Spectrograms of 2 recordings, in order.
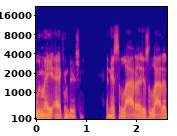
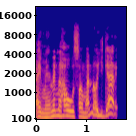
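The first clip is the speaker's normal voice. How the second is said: casual, playful, pitched-up joking banter; 10 semitones higher than usual. Showing how they would joke when asking to borrow something. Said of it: "just playing and joking like how we talk".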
